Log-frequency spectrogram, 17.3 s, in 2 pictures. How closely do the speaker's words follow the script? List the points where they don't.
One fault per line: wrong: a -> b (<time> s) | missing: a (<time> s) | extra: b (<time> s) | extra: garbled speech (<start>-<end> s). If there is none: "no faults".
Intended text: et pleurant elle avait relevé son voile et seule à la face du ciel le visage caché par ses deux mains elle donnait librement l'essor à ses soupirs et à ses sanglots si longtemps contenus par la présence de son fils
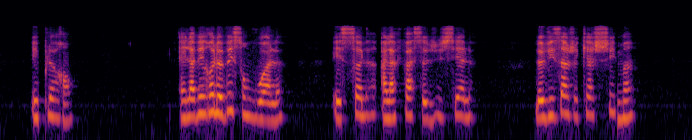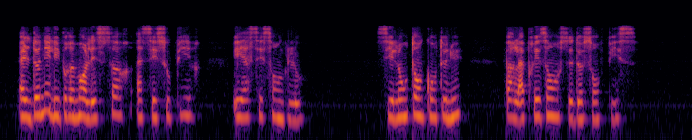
missing: par ses deux (7.7 s)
